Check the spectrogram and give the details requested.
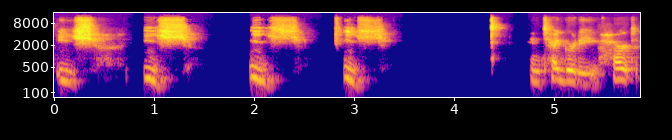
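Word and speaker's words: Ix: Ish. It's actually pronounced Ish.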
